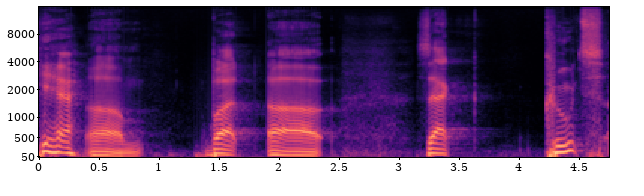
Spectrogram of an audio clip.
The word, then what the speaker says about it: Kuntz: But Zack Kuntz. I'm gonna go with that's how you pronounce that because the other pronunciation would you know Mike the F. CC might there's a called.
